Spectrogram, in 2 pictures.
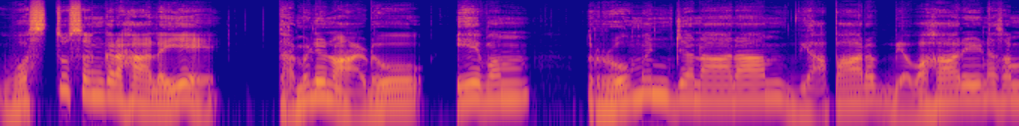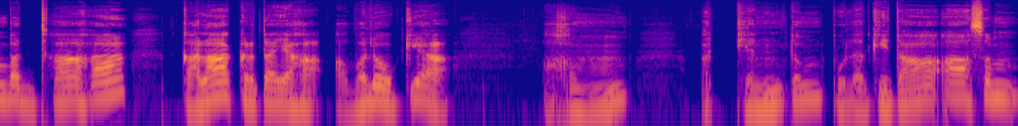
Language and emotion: Sanskrit, happy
